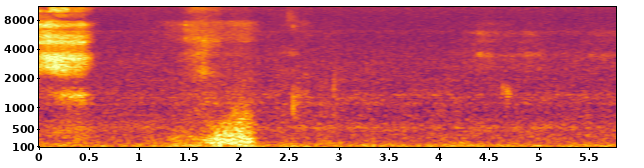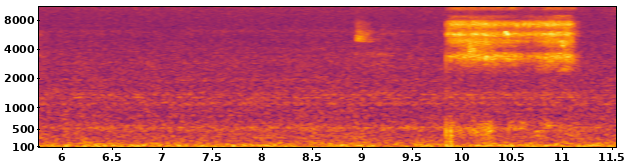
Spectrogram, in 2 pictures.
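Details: Sleeping dog Chuchay snores too loud: a few breathy, wheezing exhalations spaced several seconds apart, a short rough snort near the start, then a long quiet stretch before another hissing snore.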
